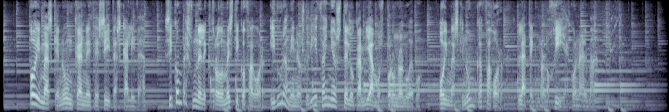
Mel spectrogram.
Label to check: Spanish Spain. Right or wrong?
Right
